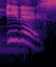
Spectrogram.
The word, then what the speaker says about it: Enix: It's Enix. Like Phoenix. Yes. Square Enix. Squeenix. It's probably- Square It used to be Enix. Squaresoft. Now Enix. it's Square Square Enix.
